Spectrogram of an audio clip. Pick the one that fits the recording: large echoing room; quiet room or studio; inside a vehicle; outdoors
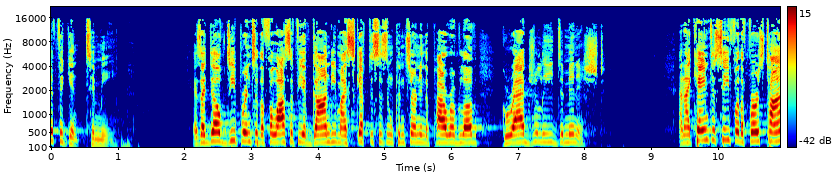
large echoing room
